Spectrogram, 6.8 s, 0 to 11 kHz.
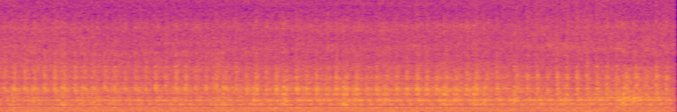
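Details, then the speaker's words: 2005 Chevrolet Tahoe Z71 at idle: sharp, fast rhythmic knock, about three per second, over the idle; owner suspects a bad rod, no engine shaking, no metal shavings seen in oil, louder from underneath; cause unconfirmed. "Do anybody know what could cause this sound? Could it be a borrowed rod?"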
